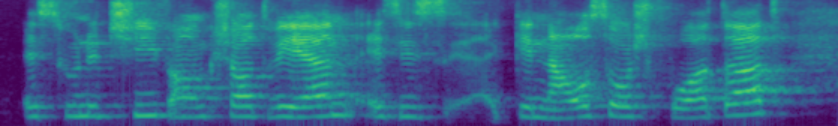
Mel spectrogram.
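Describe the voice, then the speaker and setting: A woman's high, monotone voice with flat intonation in a Burgenland accent. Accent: Austrian German, Burgenland. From Austria, southern Burgenland. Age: 20s. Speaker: football player and youth football coach. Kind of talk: interview. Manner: hesitant, many filler sounds.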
